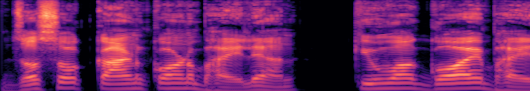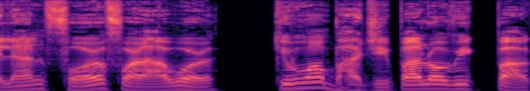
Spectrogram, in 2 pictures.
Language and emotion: Goan Konkani, neutral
